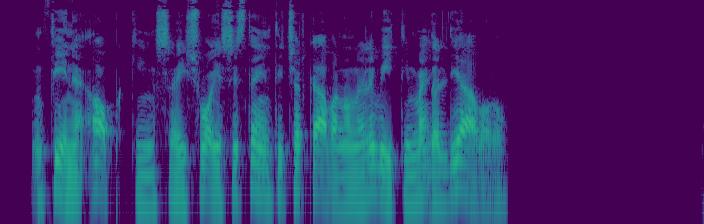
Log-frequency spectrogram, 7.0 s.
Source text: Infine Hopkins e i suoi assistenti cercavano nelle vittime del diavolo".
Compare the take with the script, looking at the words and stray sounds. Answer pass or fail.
pass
